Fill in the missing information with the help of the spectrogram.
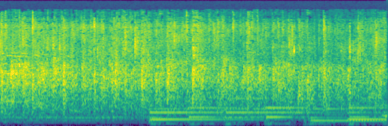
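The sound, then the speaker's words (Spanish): An audience claps steadily, giving applause to the Lord, a dense wash of applause throughout, while sustained organ or keyboard chords enter partway through and shift pitch beneath it. “Alguien que le dé un aplauso, alguien que tenga un testimonio y que le dé un aplauso al Señor.”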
